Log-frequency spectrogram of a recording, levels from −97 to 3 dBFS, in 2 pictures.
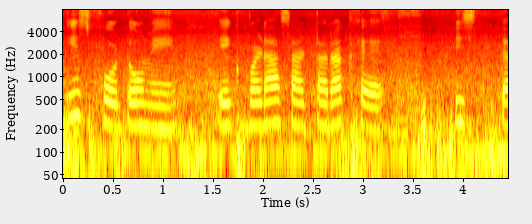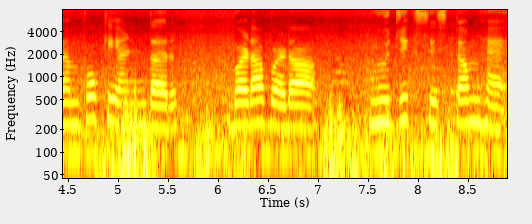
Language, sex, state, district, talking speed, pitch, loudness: Hindi, female, Haryana, Jhajjar, 115 wpm, 200 Hz, -16 LUFS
